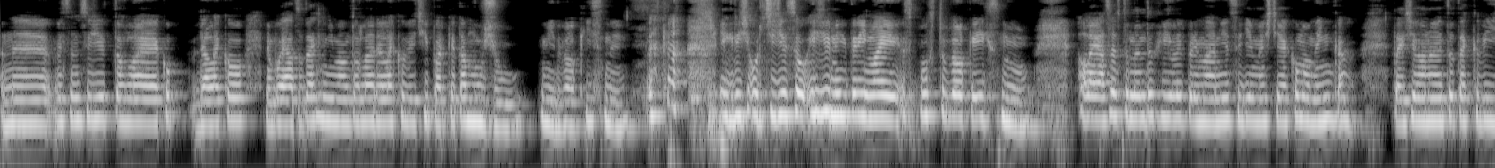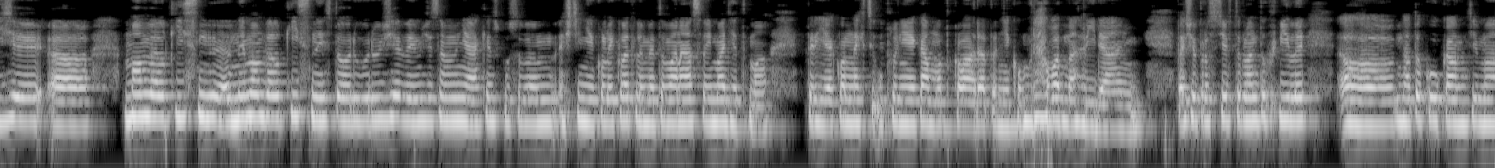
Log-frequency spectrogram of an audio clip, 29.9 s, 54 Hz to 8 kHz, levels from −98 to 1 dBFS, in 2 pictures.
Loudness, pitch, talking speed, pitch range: -21 LUFS, 215 Hz, 185 wpm, 205-230 Hz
